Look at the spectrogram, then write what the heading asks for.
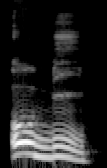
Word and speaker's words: hobby: Tu vois, on peut dire un passe-temps, un loisir ou même un hobby. Le mot anglais, mais avec la prononciation française.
